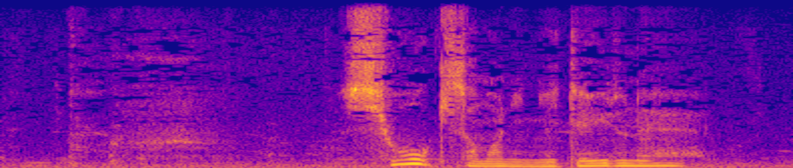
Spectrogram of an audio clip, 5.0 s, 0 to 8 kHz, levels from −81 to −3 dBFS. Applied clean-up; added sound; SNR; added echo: none; none; none; none.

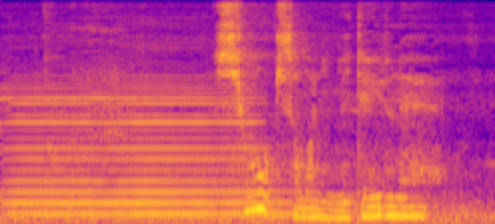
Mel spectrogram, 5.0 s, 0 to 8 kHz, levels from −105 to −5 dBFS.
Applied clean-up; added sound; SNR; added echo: none; Bowed string instrument; 4 dB; reverberation time 1.4 s.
